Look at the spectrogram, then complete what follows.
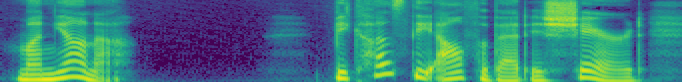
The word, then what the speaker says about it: mañana: The ñ has a tilde on top and makes a sound like the English n y. You hear it in common words like mañana.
